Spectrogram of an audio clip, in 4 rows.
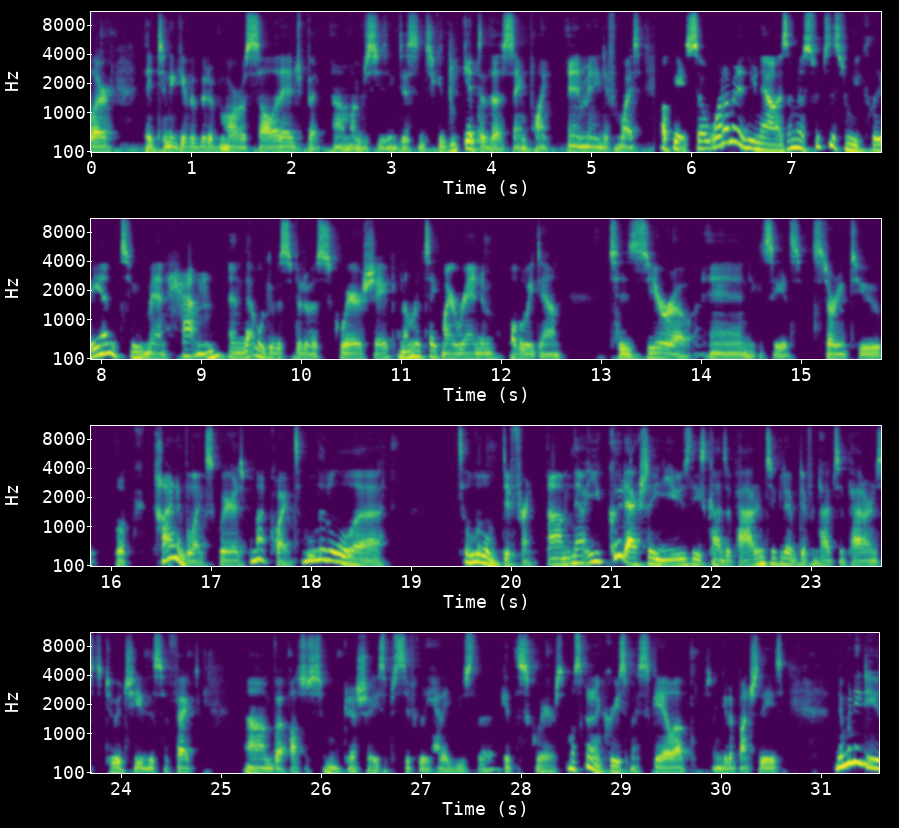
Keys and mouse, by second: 6.3 middle click, 7.5 click, 11.3 click, 12.9 middle click, 13.6-17.0 drag, 18.7 click, 24.0 middle click, 24.3 middle click, 25.5 middle click, 26.0 middle click, 28.1-29.5 drag, 30.7 middle click.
